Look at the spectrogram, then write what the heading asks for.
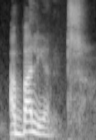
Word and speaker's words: ebullient: The word is ebullient. Ebullient. And here is its pronunciation.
